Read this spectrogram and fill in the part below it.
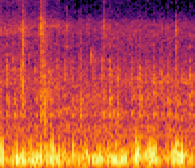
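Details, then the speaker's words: Airfinity electric fan running with a low uneven hum and repeated soft thumps, vibrating and sometimes jumping; cause is a chipped, unbalanced blade, not the base screws the owner had tightened. "Tapos maingay. [tawanan] Ayan. Minsan may time pa daw na tumatalon-talon siya. Ayan oh. Nanginginig. Tapos ayan oh. Maingay siya. Ma-vibrate."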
